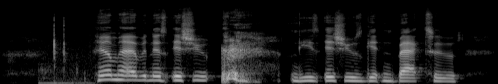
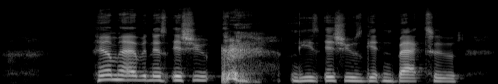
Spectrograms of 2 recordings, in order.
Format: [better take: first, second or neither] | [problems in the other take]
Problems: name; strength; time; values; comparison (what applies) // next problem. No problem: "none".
second | keyboard typing; faint; at 0.5 s; peak 10 dB below the speech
